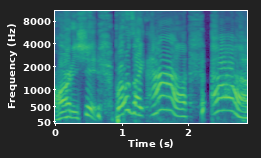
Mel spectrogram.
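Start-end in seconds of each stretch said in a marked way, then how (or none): 1.4-2.9 high mock pained ah ah; weird scream. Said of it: "making this weird ass scream".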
